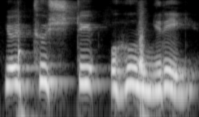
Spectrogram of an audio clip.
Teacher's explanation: we skip the T in the end when we say the word törstig and hungrig. And then since I'm from Stockholm, I also make this RS combination sound more like a sh sound.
